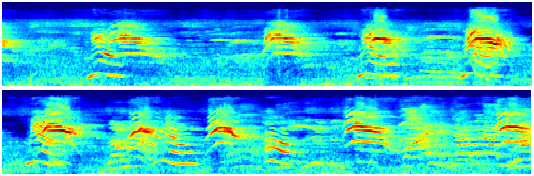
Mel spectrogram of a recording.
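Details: Cat, a mother carrying her kitten in her mouth; high, thin mews that bend up and down in pitch repeat roughly once a second, each short and clear, with faint background chatter.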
